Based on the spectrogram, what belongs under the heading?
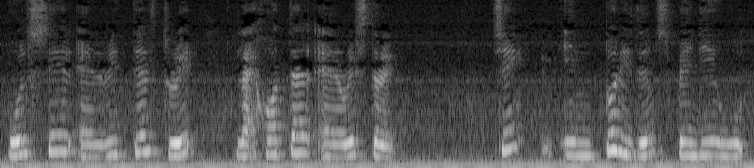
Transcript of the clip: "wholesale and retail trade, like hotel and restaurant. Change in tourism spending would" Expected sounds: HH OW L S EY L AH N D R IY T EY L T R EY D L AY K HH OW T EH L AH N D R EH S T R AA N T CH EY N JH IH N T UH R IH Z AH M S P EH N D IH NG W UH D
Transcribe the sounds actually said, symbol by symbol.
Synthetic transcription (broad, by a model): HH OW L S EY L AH N R IY T EY L T R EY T L AY K HH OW T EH L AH N R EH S T R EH T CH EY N IH N T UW R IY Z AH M S P EH N D IH NG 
